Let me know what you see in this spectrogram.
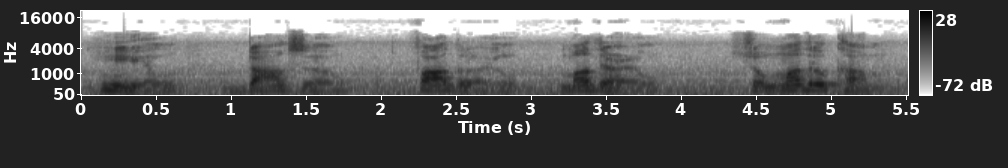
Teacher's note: will कहने का ज़रूरत नहीं है, मिला दें।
